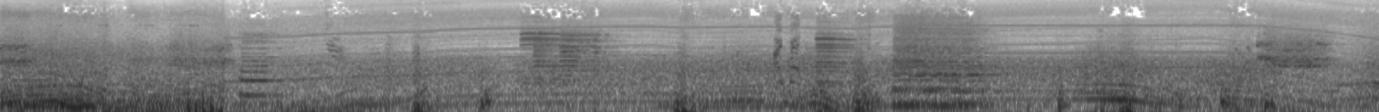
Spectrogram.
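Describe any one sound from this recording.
A car engine roars steadily as the car speeds along.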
